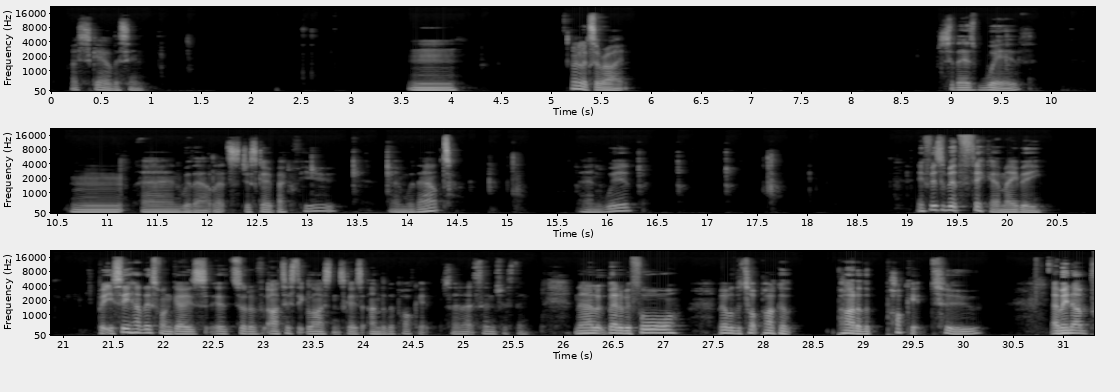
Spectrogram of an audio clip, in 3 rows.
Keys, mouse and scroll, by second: 1.2 s, 2.7-5.7 middle drag, 9.0 shift+middle click, 9.7-10.1 scroll down 1, 10.1-11.3 middle drag, 11.3-11.7 scroll up 1, 11.7 shift+middle click, 12.3 ctrl+z, 12.6 ctrl+z, 15.4 ctrl+shift+z, 15.7 ctrl+shift+z, 18.0-22.3 middle drag, 29.2-31.3 middle drag.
